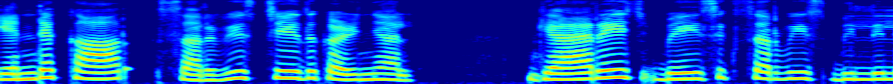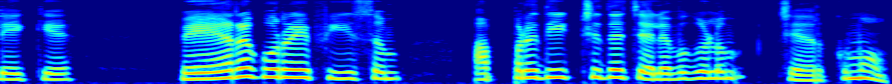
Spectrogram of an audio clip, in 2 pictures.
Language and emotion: Malayalam, fearful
